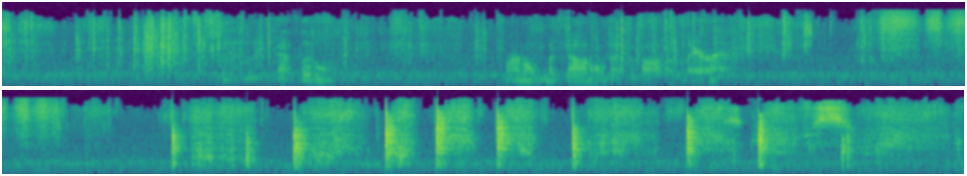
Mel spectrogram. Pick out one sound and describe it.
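A sheet of thin paper rustles as hands handle it.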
